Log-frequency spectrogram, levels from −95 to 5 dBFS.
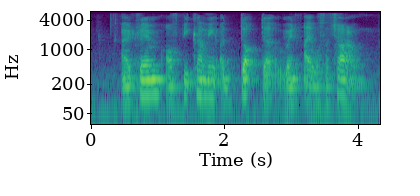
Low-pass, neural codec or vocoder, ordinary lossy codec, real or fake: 5.4 kHz; none; AAC, 24 kbps; real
